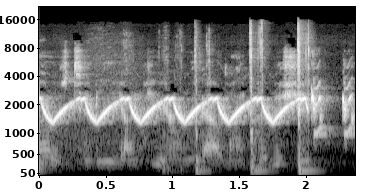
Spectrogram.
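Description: iAlertU security alarm playing through a MacBook Pro's speakers: a car-alarm-style siren sweeping up and down in pitch about four times a second, set off by unplugging the iPhone's cable from the laptop. It cuts off at the end as the alarm is disarmed.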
